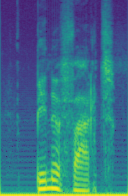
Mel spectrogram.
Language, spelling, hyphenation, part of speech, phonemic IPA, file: Dutch, binnenvaart, bin‧nen‧vaart, noun, /ˈbɪ.nə(n)ˌvaːrt/, Nl-binnenvaart.ogg
- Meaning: 1. inland navigation 2. waterway considered to be inside or internal to another area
